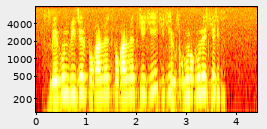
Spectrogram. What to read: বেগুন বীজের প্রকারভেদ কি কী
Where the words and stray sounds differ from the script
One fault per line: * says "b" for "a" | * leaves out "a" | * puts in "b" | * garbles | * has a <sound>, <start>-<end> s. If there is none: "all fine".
* puts in "প্রকারভেদ"
* garbles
